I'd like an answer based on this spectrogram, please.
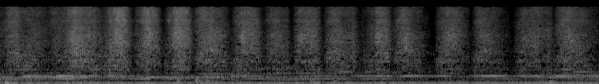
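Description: Gloved hand rubbing a thin coat of acrylic paint across a stretched canvas, a rhythmic swishing of about three strokes a second.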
